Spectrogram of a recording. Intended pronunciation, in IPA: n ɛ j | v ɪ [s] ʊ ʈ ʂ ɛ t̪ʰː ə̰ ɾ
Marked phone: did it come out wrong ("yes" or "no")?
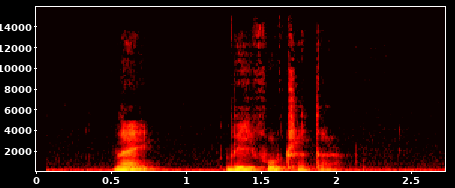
yes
